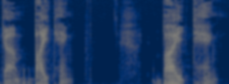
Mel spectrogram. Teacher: Bai is lower, and then teng. Baiteng. The E is actually up as well.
